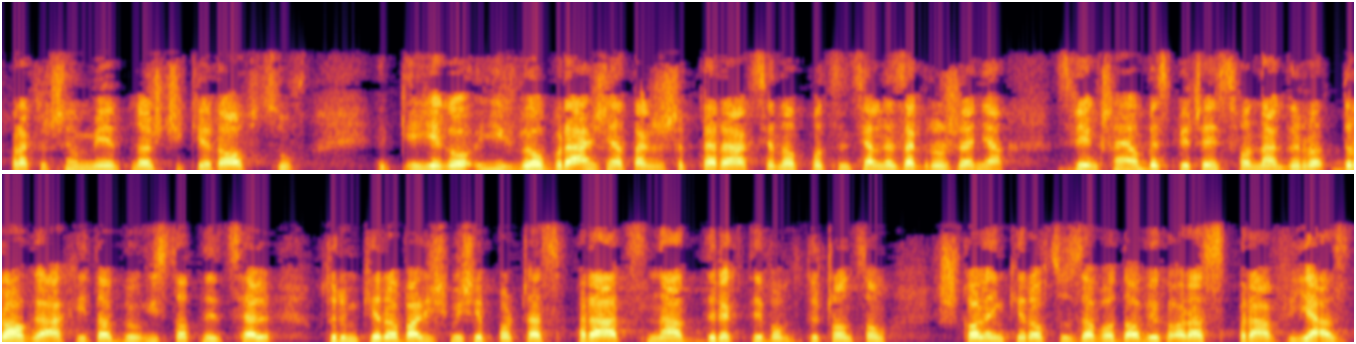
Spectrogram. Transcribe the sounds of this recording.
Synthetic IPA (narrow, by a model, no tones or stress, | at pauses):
pɾakt̪ɘt͡ʂnɛumʲejɛnt̪nɔɕt͡ɕikʲɛɾɔft̪suf | jɛɡɔiɣvɘɔbɾaʑɲat̪aɡʐɛʂɘp̚kaɾɛakt̪sʲjanapɔt̪ɛnt̪sjalnɛzaɡɾɔʐɛɲa | zvʲjɛ̃ŋkʂajɔ̃w̃bɛspʲjɛt͡ʂɛ̃j̃st̪fɔnaɡd̪ɾɔɡaxit̪ɔbɘwist̪ɔt̪nɘt̪sɛlk̚t̪uɾɘmkʲɛɾɔvalʲiɕmɘɕɛpɔt̪̚t͡ʂaspɾat̪snad̪̚d̪ːɘɾɛk̚t̪ɘvɔ̃w̃d̪ɔt̪ɘt͡ʂɔnt̪sɔ̃w̃ | ʂkɔlɛɲkʲɛɾɔft̪suvzavɔd̪ɔvɘxɔɾasːpɾavjazd̪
